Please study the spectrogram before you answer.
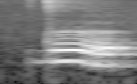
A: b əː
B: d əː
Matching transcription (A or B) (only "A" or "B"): B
